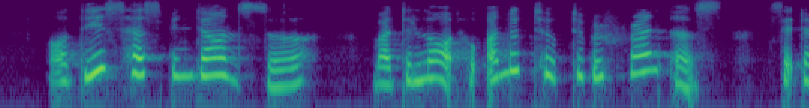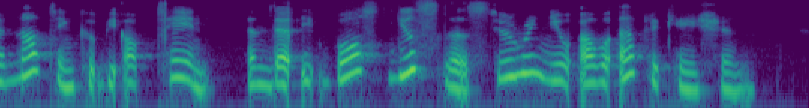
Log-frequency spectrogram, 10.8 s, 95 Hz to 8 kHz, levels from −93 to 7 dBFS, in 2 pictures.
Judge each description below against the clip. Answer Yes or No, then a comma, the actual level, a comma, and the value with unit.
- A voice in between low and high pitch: No, very high, 325 Hz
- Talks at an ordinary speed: Yes, average, 160 wpm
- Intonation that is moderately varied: No, wide, 6.5 semitones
